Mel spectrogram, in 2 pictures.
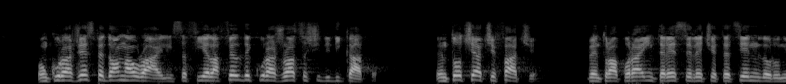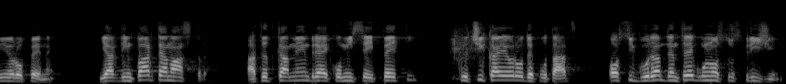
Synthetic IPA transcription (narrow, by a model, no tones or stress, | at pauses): oɨŋkuɾaʒe̞zpe̞d̪oamnaoɾajlisəfije̞lafe̞ld̪e̞kuɾaʒoasəʃid̪ed̪ikat̪ə | ɨnt̪o̞t̪̚t͡ʃe̞jat͡ʃe̞fat͡ʃe̞ | pe̞nt̪ɾuapəɾaint̪e̞ɾe̞se̞le̞t͡ʃe̞t̪ət̪se̞nilo̞ɾuniunieuɾope̞ne̞ | jard̪inpart̪eanoast̪ɾə | a̰t̪ɨt̪kame̞mbɾiajko̞misije̞jpe̞t̪i | kɨt̪ʃikae̞uɾo̞d̪e̞put̪at̪sʲ | oasiɡuɾəmd̪e̞ɨnt̪ɾe̞ɡulno̞st̪ɾuspɾiʒin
